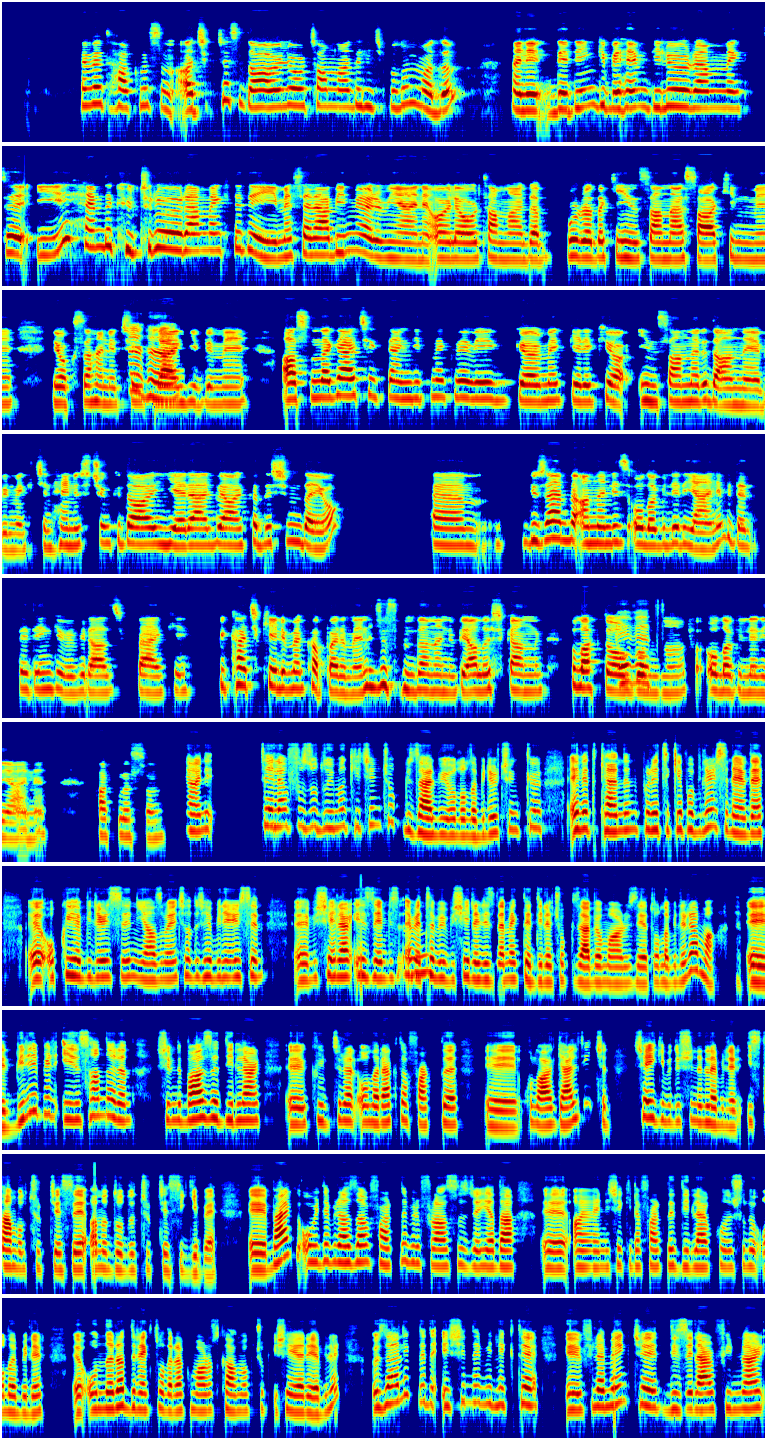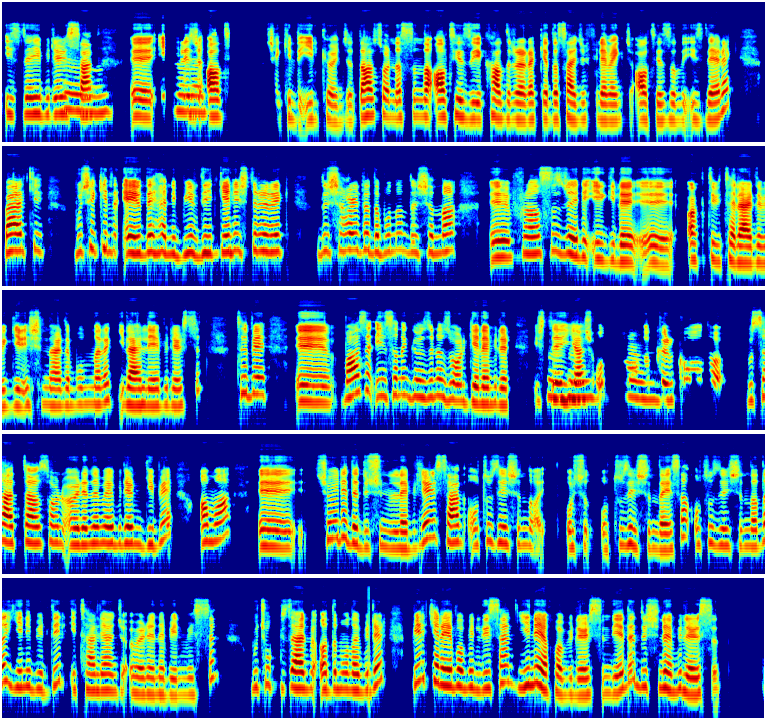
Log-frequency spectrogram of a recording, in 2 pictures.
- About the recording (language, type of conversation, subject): Turkish, advice, Yeni bir ülkede dil engelini aşarak nasıl arkadaş edinip sosyal bağlantılar kurabilirim?
- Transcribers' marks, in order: other background noise; tapping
